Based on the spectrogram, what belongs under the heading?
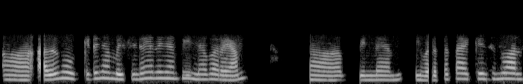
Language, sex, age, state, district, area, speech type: Malayalam, female, 30-45, Kerala, Thrissur, rural, conversation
